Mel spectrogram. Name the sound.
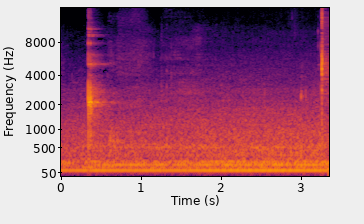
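mugs clinking together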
